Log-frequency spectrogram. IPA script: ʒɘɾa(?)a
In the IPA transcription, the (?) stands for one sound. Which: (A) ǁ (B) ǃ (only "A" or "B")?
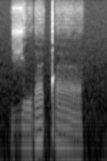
B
